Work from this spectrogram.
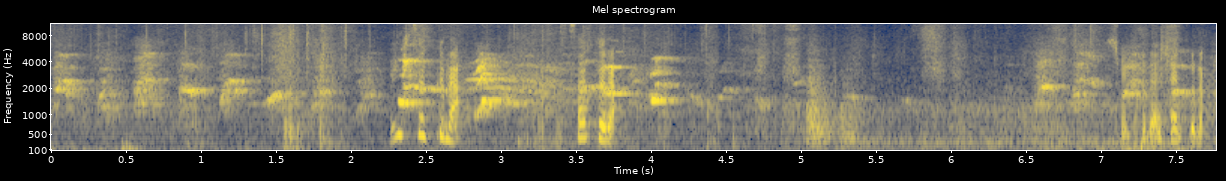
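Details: Three Shiba Inu puppy brothers born on 7 September, on the morning they leave their mother, give high, squeaky whimpers and short yelps in irregular bursts, with pauses of quieter rustling indoors.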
